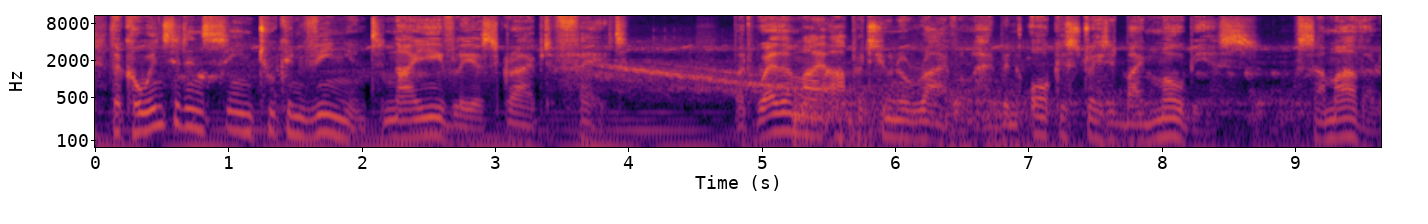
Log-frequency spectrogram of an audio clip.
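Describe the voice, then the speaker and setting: An actor playing a vengeful undead vampire wraith in a video game, narrating in a grave, formal, theatrical way with ornate diction. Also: male voice, on the low side. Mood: wary. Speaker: narrating protagonist. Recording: music under the voice. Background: loud music.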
